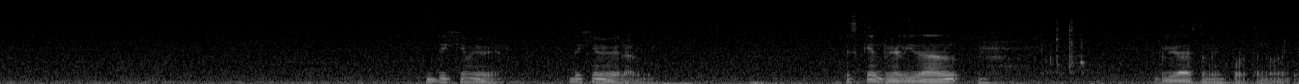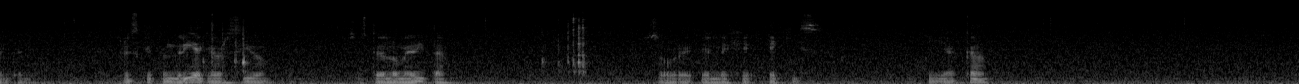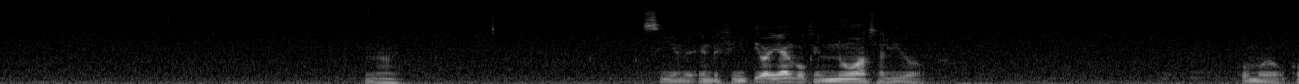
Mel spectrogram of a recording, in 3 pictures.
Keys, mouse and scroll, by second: 2.5-3.7 scroll down 3, 4.3 scroll down 2, 7.2 click, 8.7 KP_1, 8.9 KP_Enter, 11.9 click, 13.3 KP_1, 13.6 KP_Enter, 15.9 click, 16.9 KP_0, 16.9 KP_Enter, 19.6-20.6 middle drag, 21.6 click, 22.9 click, 24.1 click, 25.3 click, 25.7 click, 26.9 click, 28.2-28.5 scroll down 1, 28.5-30.2 middle drag, 30.5-30.8 scroll up 1, 31.6-32.1 scroll up 1, 33.5-34.8 scroll down 4.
